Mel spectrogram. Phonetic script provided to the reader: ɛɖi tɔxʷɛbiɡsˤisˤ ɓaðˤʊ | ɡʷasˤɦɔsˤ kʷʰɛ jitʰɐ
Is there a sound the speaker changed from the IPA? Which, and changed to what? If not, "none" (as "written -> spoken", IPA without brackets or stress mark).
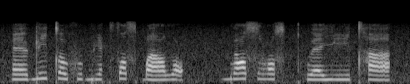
ɐ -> a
